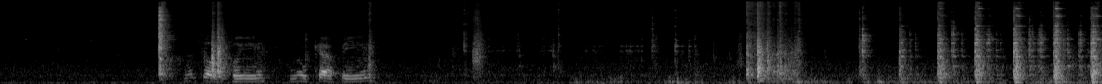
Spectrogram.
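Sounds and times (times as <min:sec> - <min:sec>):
metal parts clicking and knocking: 0:08.6 - 0:11.0.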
